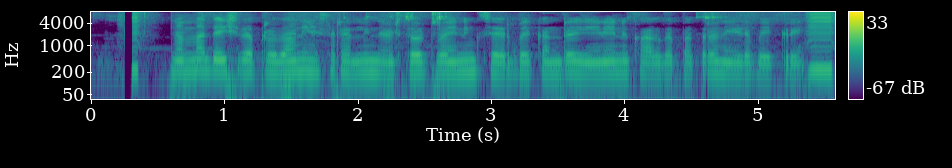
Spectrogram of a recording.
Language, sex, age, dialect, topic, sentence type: Kannada, female, 25-30, Central, banking, question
